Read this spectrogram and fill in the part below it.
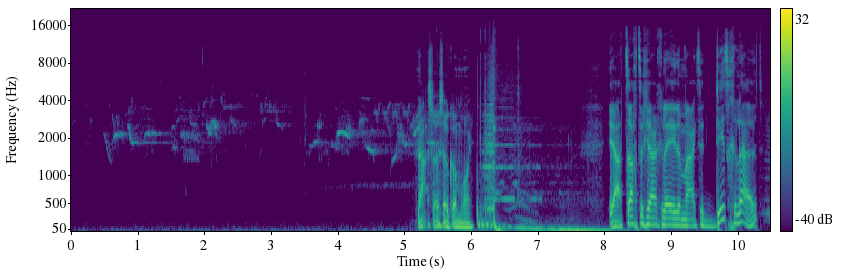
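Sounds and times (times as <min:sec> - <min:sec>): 
chorus of birds whistling and chirping: 0:00.2 - 0:05.7
speech: 0:05.2 - 0:06.4, 0:08.1 - 0:10.4
low rumble: 0:06.4 - 0:08.4.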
